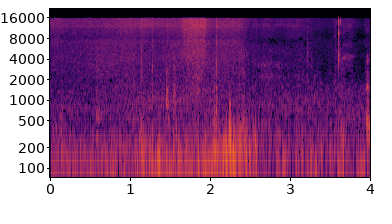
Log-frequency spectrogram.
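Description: Wind rumbling on the phone's microphone, with a few clicks and shuffling footsteps as a person climbs out of an SUV and walks along it.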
